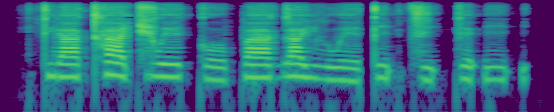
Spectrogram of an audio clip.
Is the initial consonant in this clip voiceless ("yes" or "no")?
yes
